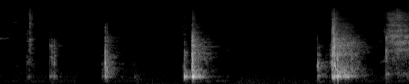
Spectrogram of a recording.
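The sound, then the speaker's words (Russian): Irregular plastic clicks and clacks as a dental jaw model is handled to demonstrate bite positions, about half a dozen sharp knocks spaced unevenly, a couple louder and rattlier, with quiet gaps and no talking. “Сейчас я покажу, как это будет на муляже нашем.”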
